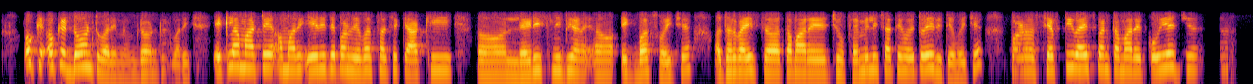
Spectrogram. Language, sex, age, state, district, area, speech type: Gujarati, female, 30-45, Gujarat, Rajkot, urban, conversation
